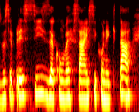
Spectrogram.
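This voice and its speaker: A woman speaks in an ordinary speaking voice at medium pitch. Her intonation stays fairly even. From Brazil, Amazonas. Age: 20s. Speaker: beauty pageant winner. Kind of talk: interview.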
